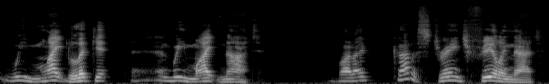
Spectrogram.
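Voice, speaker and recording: An actor playing a weary, dry-witted government codebreaker in an emphatic radio drama style. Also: male voice, on the high side, lively intonation, slow, creaky, a bit bright, full character voice. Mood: wry, reflective.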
